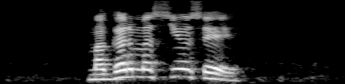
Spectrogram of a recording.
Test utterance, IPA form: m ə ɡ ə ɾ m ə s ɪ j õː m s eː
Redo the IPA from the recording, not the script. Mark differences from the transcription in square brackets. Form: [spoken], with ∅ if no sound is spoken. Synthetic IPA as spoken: m ə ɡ ə ɾ m ə s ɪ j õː [∅] s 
